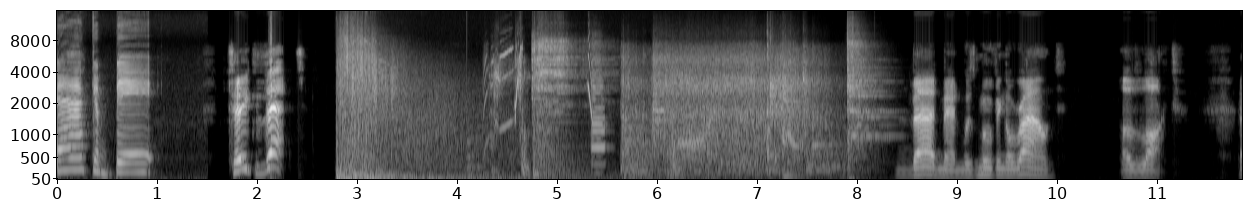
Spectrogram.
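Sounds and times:
speech: 0.0s - 1.0s, 1.7s - 2.4s, 4.6s - 5.6s, 8.5s - 11.2s
bombs exploding in a video game: 2.8s - 7.9s.

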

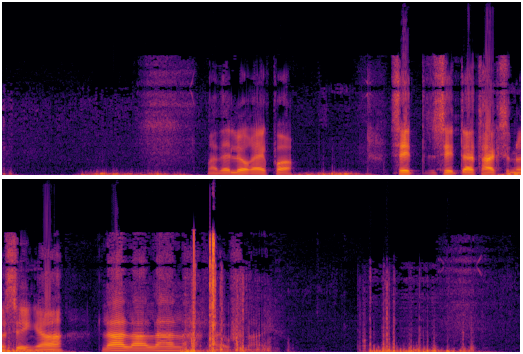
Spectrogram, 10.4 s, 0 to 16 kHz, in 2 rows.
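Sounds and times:
man breathing into the microphone: 0.8s - 2.0s, 3.0s - 3.9s, 5.8s - 6.2s, 9.2s - 10.2s
speech: 2.1s - 3.0s, 3.9s - 7.2s.

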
